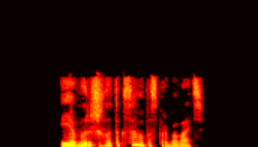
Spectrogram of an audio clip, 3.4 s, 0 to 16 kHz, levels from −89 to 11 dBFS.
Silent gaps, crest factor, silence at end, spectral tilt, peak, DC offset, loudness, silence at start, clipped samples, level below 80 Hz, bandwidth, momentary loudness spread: none; 16 dB; 0.75 s; -4 dB/octave; -4 dBFS; under 0.1%; -19 LUFS; 0.8 s; under 0.1%; -60 dBFS; 8.4 kHz; 9 LU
